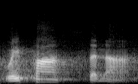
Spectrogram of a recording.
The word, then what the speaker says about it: Vipassana: The word vi is pronounced as we, and in all Indian languages, the alphabet V is pronounced as we, right? So we Vipassana.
